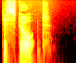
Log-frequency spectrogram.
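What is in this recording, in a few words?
"distort", British English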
